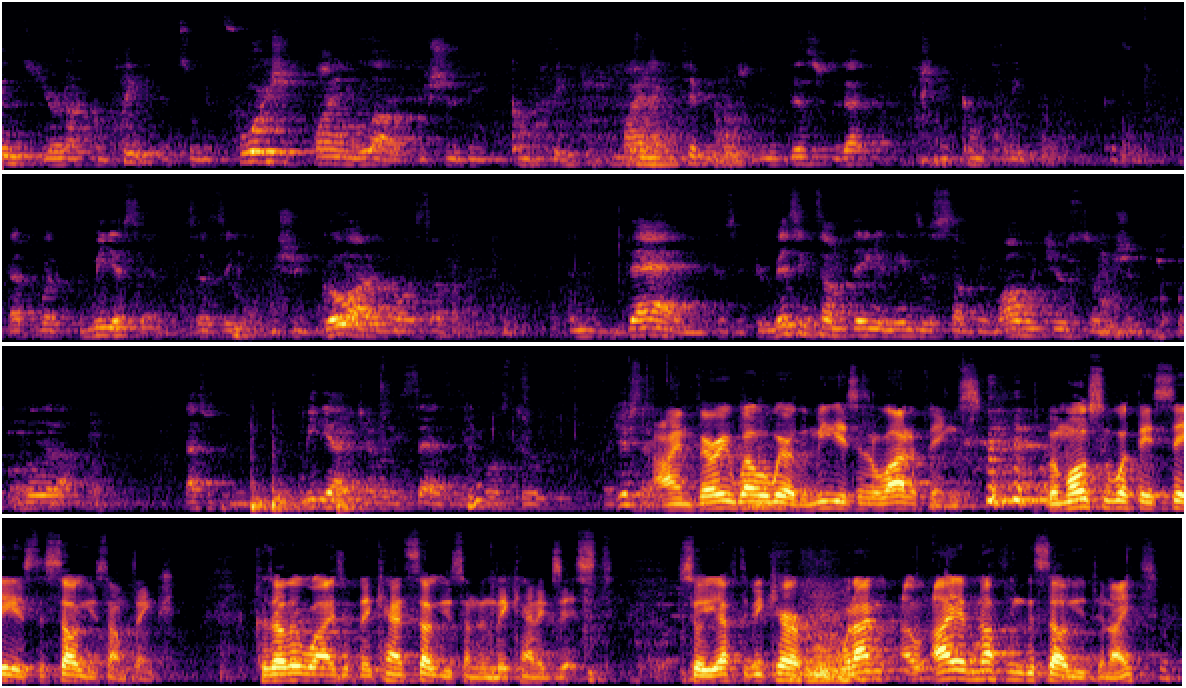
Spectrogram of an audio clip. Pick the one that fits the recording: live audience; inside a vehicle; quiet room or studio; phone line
live audience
